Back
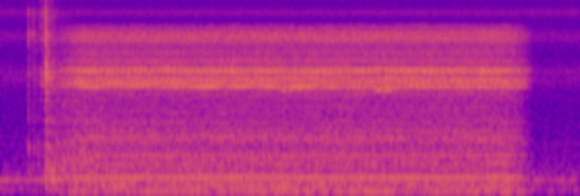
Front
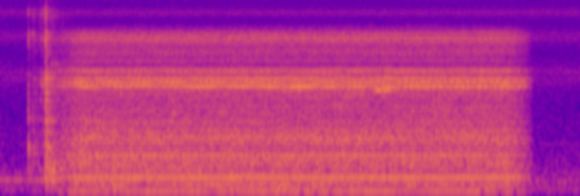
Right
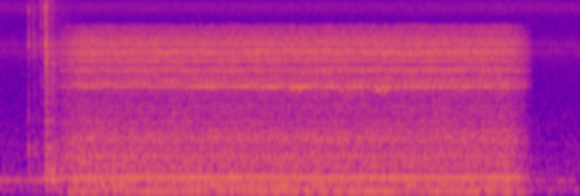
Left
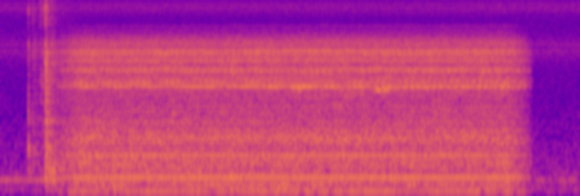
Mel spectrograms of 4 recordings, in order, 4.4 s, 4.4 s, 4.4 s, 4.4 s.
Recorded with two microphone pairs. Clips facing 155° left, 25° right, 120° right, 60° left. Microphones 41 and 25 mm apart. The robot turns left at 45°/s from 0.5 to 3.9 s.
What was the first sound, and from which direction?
A microwave, 15° left.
